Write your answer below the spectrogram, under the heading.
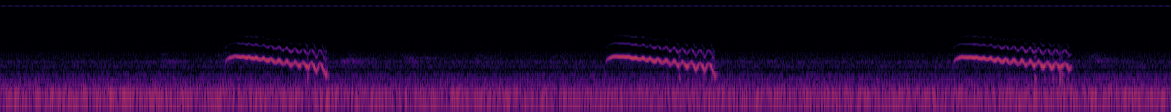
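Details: Evening trilling by a female eastern screech owl in a nest box, late January, before she flies out; three short descending whinnies spaced roughly four seconds apart, each sliding down with a fast tremolo, steady low hum throughout.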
